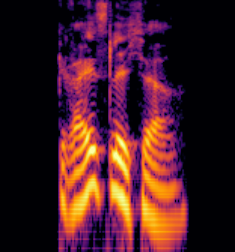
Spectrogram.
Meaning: 1. comparative degree of greislich 2. inflection of greislich: strong/mixed nominative masculine singular 3. inflection of greislich: strong genitive/dative feminine singular
- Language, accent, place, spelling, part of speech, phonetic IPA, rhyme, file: German, Germany, Berlin, greislicher, adjective, [ˈɡʁaɪ̯slɪçɐ], -aɪ̯slɪçɐ, De-greislicher.ogg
